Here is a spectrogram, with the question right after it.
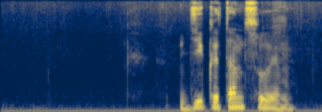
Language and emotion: Russian, neutral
